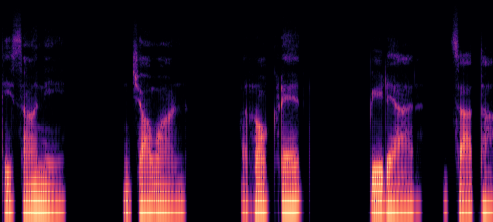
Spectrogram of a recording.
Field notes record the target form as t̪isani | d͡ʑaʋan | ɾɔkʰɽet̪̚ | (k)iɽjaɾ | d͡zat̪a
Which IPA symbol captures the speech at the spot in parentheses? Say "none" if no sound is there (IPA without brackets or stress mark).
p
